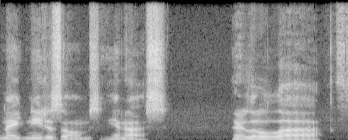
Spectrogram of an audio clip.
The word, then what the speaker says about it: magnetosomes: look this up swe magnetosomes so mag just like it sounds s o mes Magneto s o mes tell some more magnetosomes this is from AI let me read this for you Jeff magnetosomes are nanometer sized organel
